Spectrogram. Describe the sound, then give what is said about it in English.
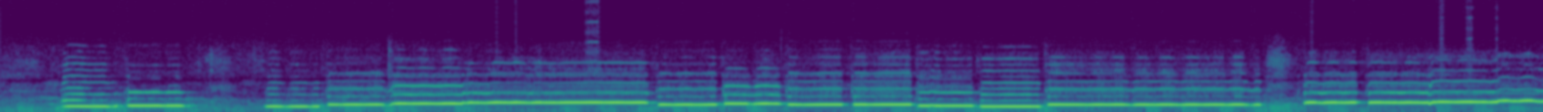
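Flute being played in a loud, sustained melody of held notes that step up and down, with a short break early on and brief gaps between phrases, heard with no other sound. “now I know how to flow once I pick up the flute. So now when I'm playing and I sound like this,”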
